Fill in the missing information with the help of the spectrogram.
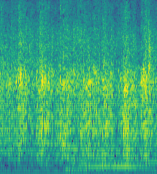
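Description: An audience claps steadily for a couple of seconds, giving an applause to the Lord, a dense, continuous patter of many hands with a faint low hum running underneath.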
